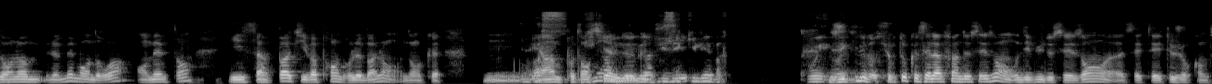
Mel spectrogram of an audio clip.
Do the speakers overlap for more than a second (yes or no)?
yes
